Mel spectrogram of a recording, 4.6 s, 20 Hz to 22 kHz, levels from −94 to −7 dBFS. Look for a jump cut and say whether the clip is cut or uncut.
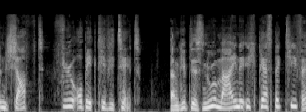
cut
